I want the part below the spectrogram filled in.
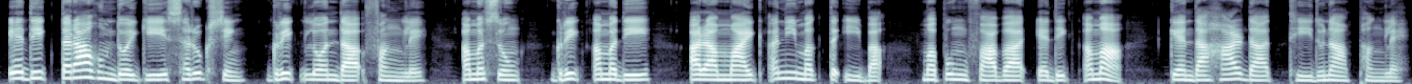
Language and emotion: Manipuri, neutral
